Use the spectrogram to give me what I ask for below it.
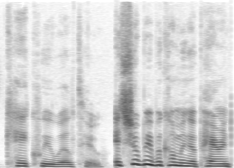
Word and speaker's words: Cén chaoi a bhfuiltear: While it is written as Cén chaoi a bhfuiltear, it's actually pronounced as Cé chaoi bhfuiltear.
